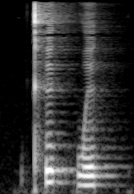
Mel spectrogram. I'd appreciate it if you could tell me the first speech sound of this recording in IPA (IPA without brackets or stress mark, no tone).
kʰ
